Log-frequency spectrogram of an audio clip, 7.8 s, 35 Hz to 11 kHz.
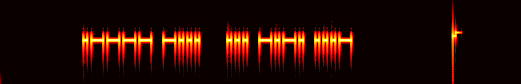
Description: Morse code, heard as a keyed tone, about 20 wpm, 700 Hz. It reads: 1B SCV
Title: Field Day Exchanges - 20wpm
